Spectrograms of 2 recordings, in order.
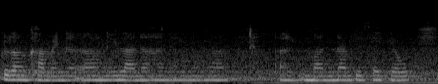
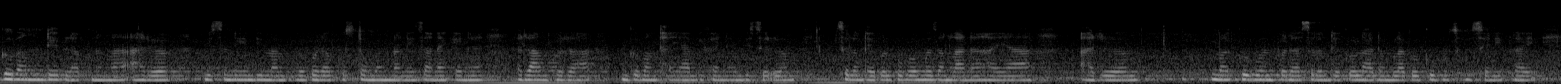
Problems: constant background noise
